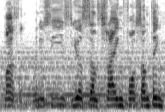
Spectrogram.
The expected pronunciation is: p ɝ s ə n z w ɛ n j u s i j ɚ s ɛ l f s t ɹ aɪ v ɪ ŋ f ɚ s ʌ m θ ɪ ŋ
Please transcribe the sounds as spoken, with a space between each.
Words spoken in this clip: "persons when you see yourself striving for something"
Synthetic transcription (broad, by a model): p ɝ s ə n w ɛ n j u s i j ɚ s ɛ l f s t ɹ aɪ ɪ ŋ f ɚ s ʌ m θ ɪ ŋ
